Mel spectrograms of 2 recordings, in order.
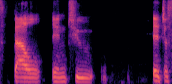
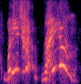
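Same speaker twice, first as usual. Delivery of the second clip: much higher and louder, imitating an incredulous burst; incredulous outburst; 7 dB louder than usual. Imitating her boss insisting she use his name, high incredulous outburst. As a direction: play him blurting it out in disbelief. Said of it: "And he's like".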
